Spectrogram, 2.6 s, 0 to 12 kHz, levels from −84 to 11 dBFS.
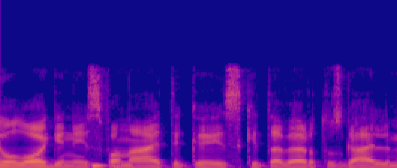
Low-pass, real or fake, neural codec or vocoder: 7.2 kHz; real; none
